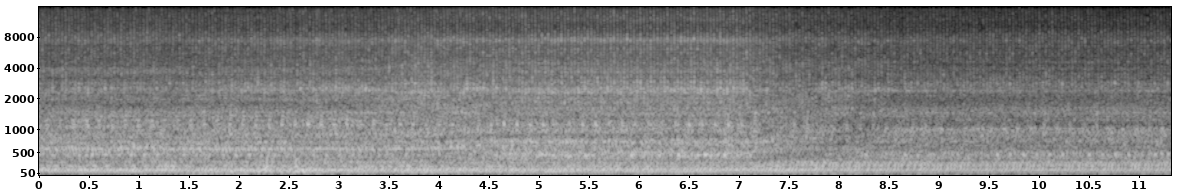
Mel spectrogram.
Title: Megane 1.4 engine knock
